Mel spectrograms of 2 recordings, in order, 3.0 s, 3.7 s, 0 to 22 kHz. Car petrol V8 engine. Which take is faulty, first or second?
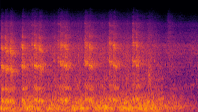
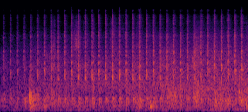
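first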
